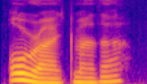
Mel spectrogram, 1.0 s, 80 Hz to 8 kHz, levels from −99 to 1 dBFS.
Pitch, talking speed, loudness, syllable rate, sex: 180 Hz, 185 wpm, -16 LUFS, 5.0 syllables/s, female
